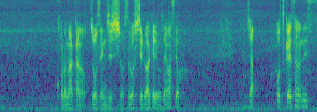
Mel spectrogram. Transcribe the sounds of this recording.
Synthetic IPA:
kʰo̞ɾo̞nakano̞̰d͡ʑo̞ːsẽ̞ɲ̟d͡ʑɨɕːio̞sɨɡo̞ɕi̥t̪eɾɯ̟βake̞d̪e̞ɡo̞zaimasɨjo̞ | d͡ʑaː | ot͡sɨ̥kaesanod̪e̞sɨ̥

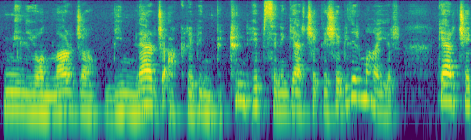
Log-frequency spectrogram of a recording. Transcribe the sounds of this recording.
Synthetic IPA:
milʲjo̞nlˠaɾd͡ʒabinlʲæɾd͡ʒɛʔakɾebinbyt̪ʰynhepsiniɟæɾt͡ʃʰɛclʲe̞ʃe̞bilʲiɾmiɦajɯ̰ɾ̥ | ɟ̥æɾt͡ʃʰɛ

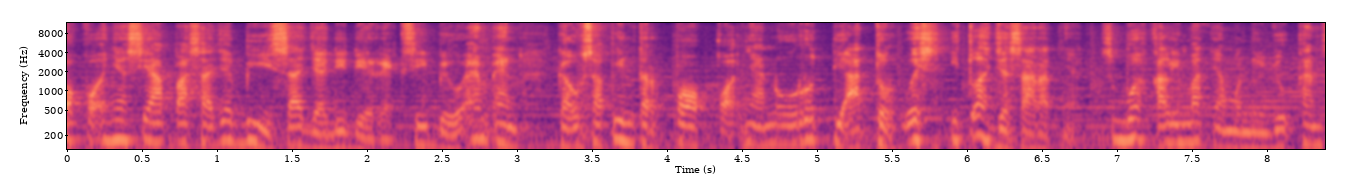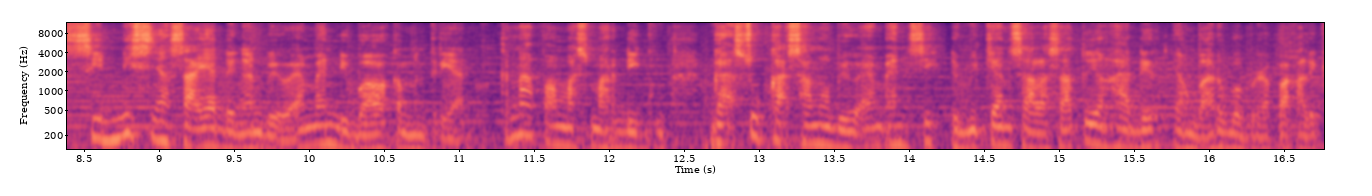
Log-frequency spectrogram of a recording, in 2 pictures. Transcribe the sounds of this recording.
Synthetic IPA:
pokɔ̰ʔɲasiapasad͡ʒabisad͡ʒadidiɾɛ̰ksibeoɛmʔɛn | ŋɡaʔusapint̪ərpɔkɔ̰ʔɲanuɾʊt̪̚diat̪ʊrwɛsit̪uad͡ʒasaɾat̪̚ɲa̰səbuahkalimat̪̚jaŋmənuɲd͡ʒukansinɪsɲasajadəŋanbeoɛmɛndibawahkəmənt̪ɾia̰n | kənapamasmardiɡu | ŋɡaʔsuka̰ʔsamabeoɛmʔɛnsɪhdəmikiansalahsat̪ujaŋɦadɪrjaŋbaɾubəbəɾapakali

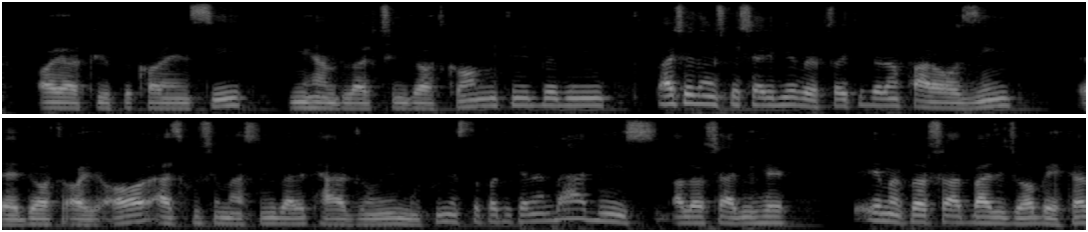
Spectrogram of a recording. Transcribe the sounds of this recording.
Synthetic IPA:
ʔɒːjɑɾkʰɾip̚t̪ʰokʰɒɾensi | niːɦæmblɒːkt͡ʃʰejnd̪ɒːt̪kʰɒmːiːt̪ʰuniːd̪̚be̞biːnid̪b̥æɾt͡ʃʰːejd̪ɒːneʃbeʃæɾiːjeve̞b̥sɒːjt̪ʰid̪ɒːɾænfæɾɒːzin | d̪ɒːt̪ʰɒ̰jɒɾæzhuːʃemæsnuːiːbæɾɒːjet̪ʰæɾd͡ʒomejemut̪ʰuːne̞st̪e̞fɒːd̪ecʰæɾd̪ænbæd̪niːst̪hɒːlɒːʃæbiːɦe | jeme̞ɣd̪ɒːɾʃɒːjæd̪̚bæːzid͡ʒɒːhɒːbe̞ht̪ʰæɾ

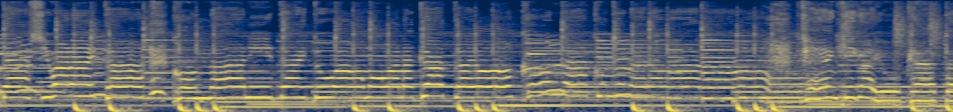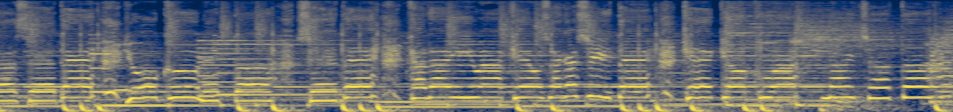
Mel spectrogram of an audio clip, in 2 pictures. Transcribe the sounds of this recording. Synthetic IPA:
t̪aɕiβanait̪akõ̞nːaɲ̟it̪ait̪o̞βaomo̞wanakat̪ːajokʰõnːakot̪o̞naɾawa | ɾɯ | t̪ẽŋkʲiɡajokat̪ːase̞d̪ejokɯ̟net̪ːa | se̞d̪ekad̪aiβake̞oɕ̬aɡaɕit̪e̞ke̞kʲːokɯ̟βa | nait͡ɕat̪ːa

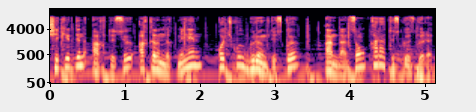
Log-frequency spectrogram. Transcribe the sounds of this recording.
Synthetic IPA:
ʃe̞ke̞ɾd̪inɑqt̪ysyʔɑqɯɾɯnd̪ɯqme̞ne̞n | qʰo̞t͡ʃqulˠɡyɾø̞ŋt̪ʰyskøɑnd̪ɑnso̞ɴqʰɑɾɑt̪ʰyskøːzɡøɾø̰t̪̚

